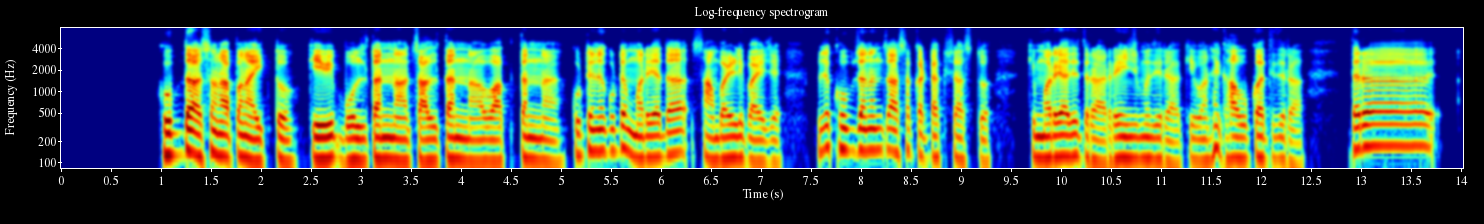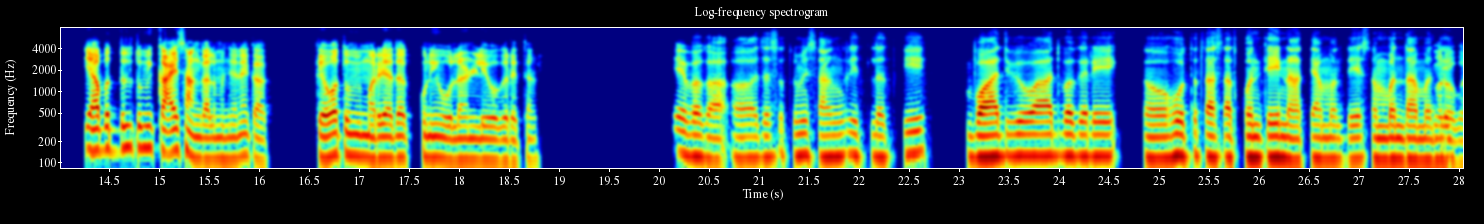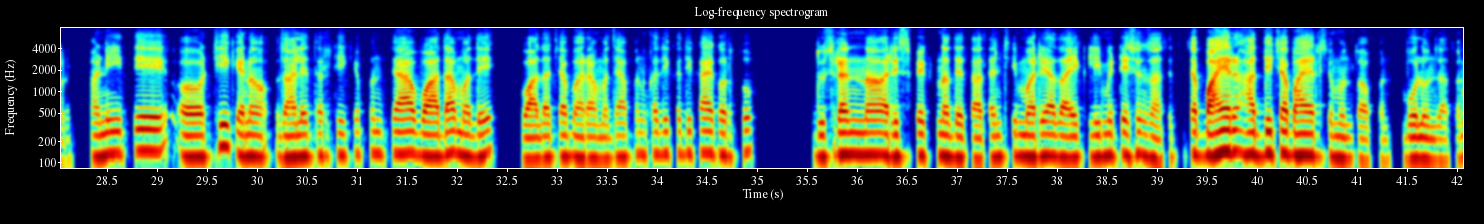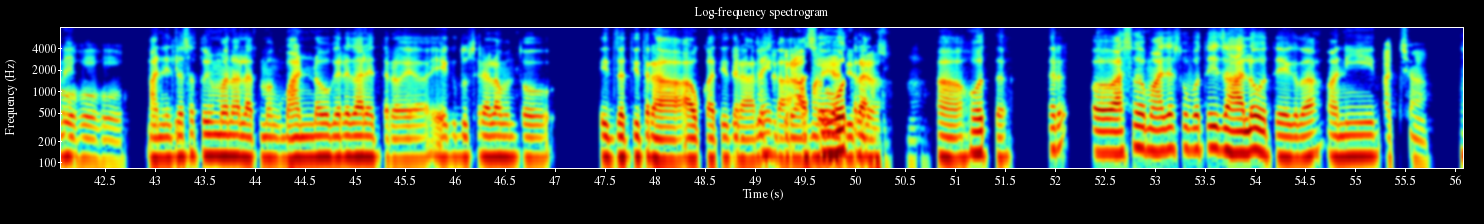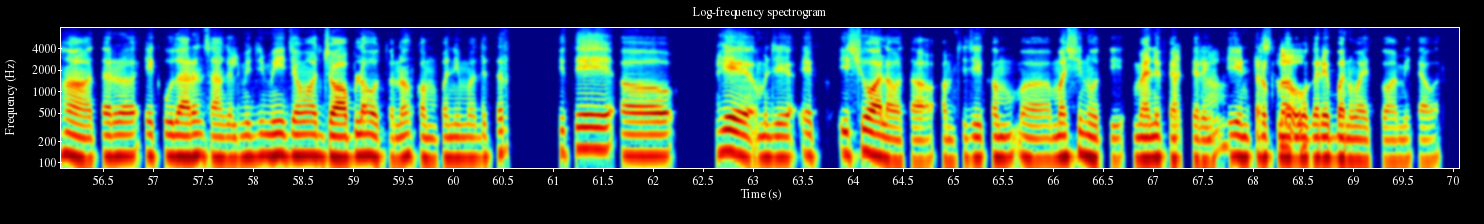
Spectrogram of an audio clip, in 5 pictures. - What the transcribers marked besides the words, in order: laughing while speaking: "मर्यादित"; laughing while speaking: "राहत"
- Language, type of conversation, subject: Marathi, podcast, एखाद्याने तुमची मर्यादा ओलांडली तर तुम्ही सर्वात आधी काय करता?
